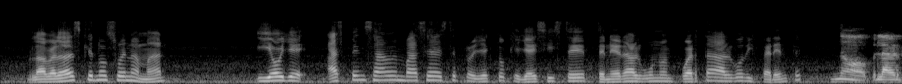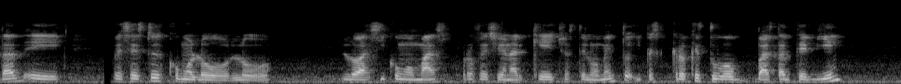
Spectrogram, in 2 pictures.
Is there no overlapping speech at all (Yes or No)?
Yes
